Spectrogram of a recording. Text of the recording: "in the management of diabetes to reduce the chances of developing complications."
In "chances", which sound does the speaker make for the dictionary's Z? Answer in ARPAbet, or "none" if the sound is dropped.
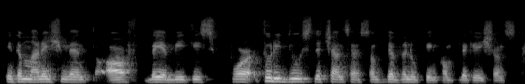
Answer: S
